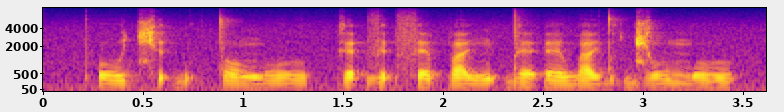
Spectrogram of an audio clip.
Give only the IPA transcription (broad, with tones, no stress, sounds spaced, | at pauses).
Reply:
pʰ o˨ ʊ̯ t͡ɕʰ ɪ˦ ʔ b ʊ˦ ʔ t ɔ˨ ŋ o˦ ʊ̯ | k ɛ˦ ʔ z ɪ˦ ʔ s ɛ˦˨ p a˦˨ ɪ̯ ŋ ɪ˦ ʔ d ɛ˦ ʔ ɛ˨ w a˦˨ ɪ̯ d ʊ˦ ʔ d͡ʑ o˦ ʊ̯ m o˨ ʊ̯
